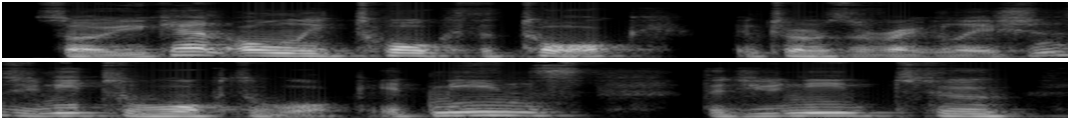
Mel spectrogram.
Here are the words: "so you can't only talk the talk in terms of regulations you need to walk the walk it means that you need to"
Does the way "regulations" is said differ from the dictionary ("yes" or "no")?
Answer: no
